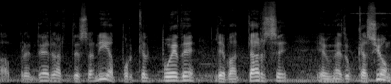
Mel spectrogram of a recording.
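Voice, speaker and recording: A man talks at a moderate pace in a fairly high voice. There is vocal fry and ordinary pitch variation. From Ecuadorian highlands (Baños, Tungurahua). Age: 80s+. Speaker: veteran radio journalist and pastor. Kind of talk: interview.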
